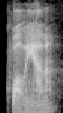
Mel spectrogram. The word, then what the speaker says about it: Quagliana: Quagliana. The G is kind of silent.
